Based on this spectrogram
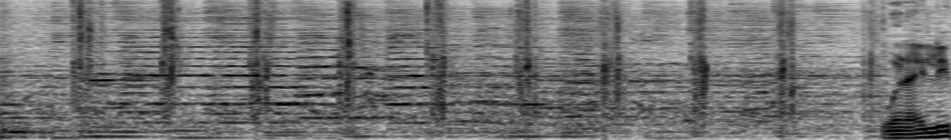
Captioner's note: crowd clapping along to music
